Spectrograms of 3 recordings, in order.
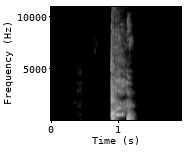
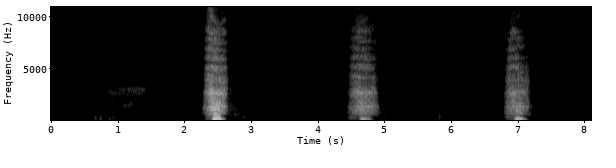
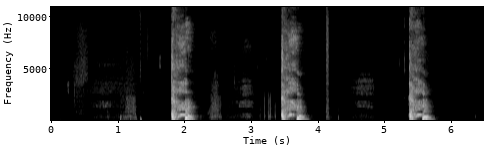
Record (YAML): cough_length: 2.0 s
cough_amplitude: 32003
cough_signal_mean_std_ratio: 0.29
exhalation_length: 8.1 s
exhalation_amplitude: 25097
exhalation_signal_mean_std_ratio: 0.22
three_cough_length: 6.5 s
three_cough_amplitude: 32768
three_cough_signal_mean_std_ratio: 0.28
survey_phase: beta (2021-08-13 to 2022-03-07)
age: 45-64
gender: Female
wearing_mask: 'No'
symptom_fatigue: true
smoker_status: Ex-smoker
respiratory_condition_asthma: false
respiratory_condition_other: false
recruitment_source: Test and Trace
submission_delay: 1 day
covid_test_result: Positive
covid_test_method: RT-qPCR
covid_ct_value: 20.5
covid_ct_gene: ORF1ab gene
covid_ct_mean: 21.8
covid_viral_load: 71000 copies/ml
covid_viral_load_category: Low viral load (10K-1M copies/ml)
